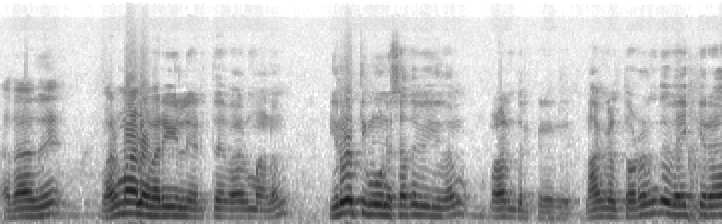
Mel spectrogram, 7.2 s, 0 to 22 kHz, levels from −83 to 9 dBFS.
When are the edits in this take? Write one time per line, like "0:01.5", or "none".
0:05.7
